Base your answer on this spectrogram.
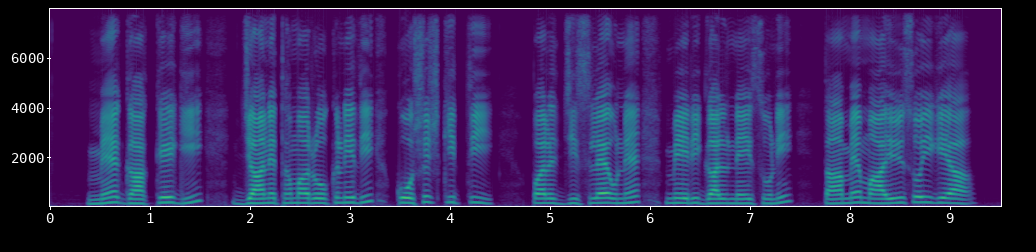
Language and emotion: Dogri, sad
